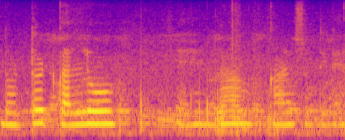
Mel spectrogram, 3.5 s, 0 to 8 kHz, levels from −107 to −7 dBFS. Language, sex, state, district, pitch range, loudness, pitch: Kannada, female, Karnataka, Raichur, 225-240 Hz, -19 LUFS, 230 Hz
